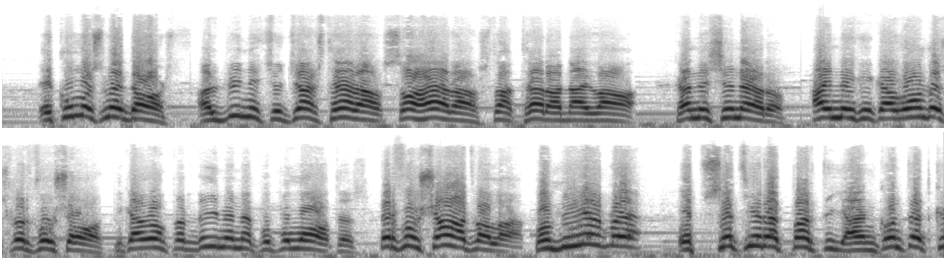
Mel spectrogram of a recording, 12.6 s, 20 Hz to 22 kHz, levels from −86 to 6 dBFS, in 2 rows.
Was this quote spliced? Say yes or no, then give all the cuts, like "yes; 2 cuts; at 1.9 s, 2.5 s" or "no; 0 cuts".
yes; 6 cuts; at 1.2 s, 4.3 s, 5.3 s, 7.0 s, 8.6 s, 10.6 s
